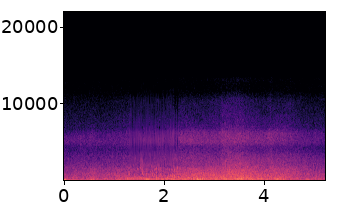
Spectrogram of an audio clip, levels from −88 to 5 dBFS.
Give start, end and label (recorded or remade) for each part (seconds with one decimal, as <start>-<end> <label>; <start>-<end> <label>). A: 0.0-1.3 recorded; 1.3-2.3 remade; 2.3-5.2 recorded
